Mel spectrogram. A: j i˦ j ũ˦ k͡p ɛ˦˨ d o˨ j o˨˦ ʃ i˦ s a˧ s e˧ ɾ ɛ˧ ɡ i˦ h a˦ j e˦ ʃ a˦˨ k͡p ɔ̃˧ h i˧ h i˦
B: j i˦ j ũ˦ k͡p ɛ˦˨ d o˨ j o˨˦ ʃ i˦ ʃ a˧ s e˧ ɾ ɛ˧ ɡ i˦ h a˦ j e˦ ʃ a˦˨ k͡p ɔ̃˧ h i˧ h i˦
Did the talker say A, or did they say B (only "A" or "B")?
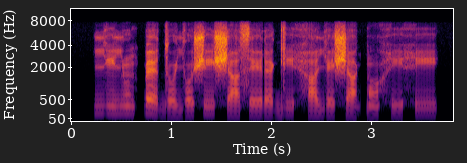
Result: B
